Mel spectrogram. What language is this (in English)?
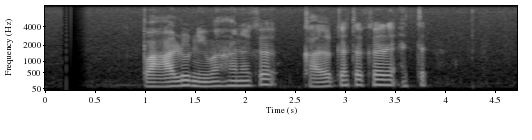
Sinhala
